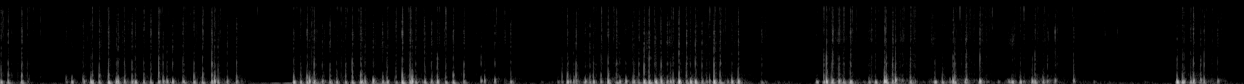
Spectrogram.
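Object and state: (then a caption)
Polyethylene foam. Long fingernails rapidly tap on a piece of polyethylene foam in five bursts separated by short pauses. The taps are quick, dull and muffled, with most of their energy low and almost no ring after each hit.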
